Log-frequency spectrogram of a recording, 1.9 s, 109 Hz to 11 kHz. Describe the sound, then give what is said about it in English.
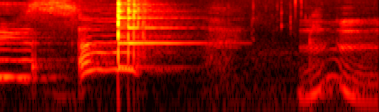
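A single bright clink of wine glasses touching in a toast over a 2020 Predator Zinfandel bought at Costco, its high ringing tone lingering briefly before fading, with soft voices just before and after. “So today we are drinking a Predator Zinfandel. It's a 2020.”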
